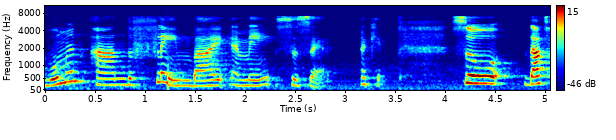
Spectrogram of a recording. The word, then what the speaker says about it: Aimé Césaire: the poem The Woman and The Flame by Emma Cesar okay so that's how we pronounce the name of the poet so it's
